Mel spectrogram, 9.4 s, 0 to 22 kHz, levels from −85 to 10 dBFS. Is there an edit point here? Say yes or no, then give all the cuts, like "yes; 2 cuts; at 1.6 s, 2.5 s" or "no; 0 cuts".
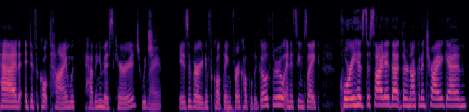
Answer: no; 0 cuts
